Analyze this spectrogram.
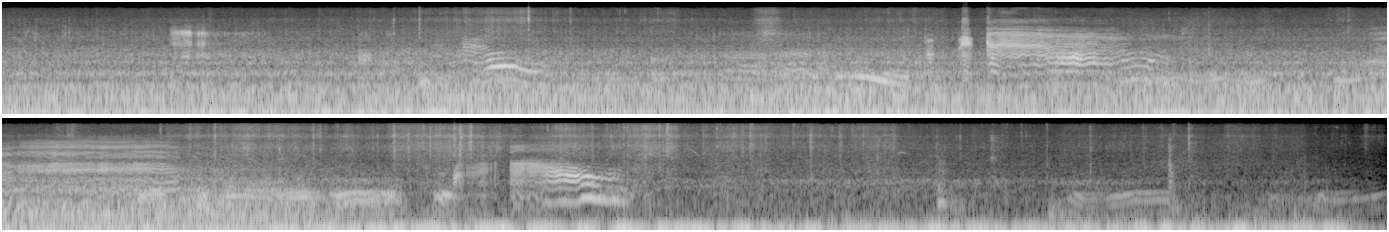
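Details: Hungry lion cubs in Maasai Mara, Kenya, whine with wavering, mew-like cries calling for food over a low background rumble, near their lioness mother beside a vehicle.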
